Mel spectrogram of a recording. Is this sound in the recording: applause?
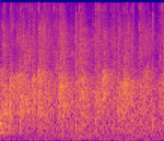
yes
